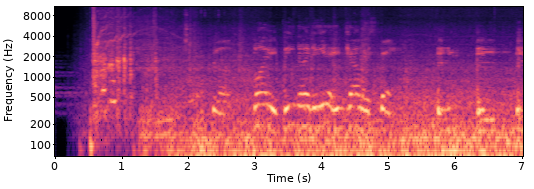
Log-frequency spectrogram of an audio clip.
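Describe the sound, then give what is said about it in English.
A truck engine starts up after a brief silence, then rumbles steadily while driving, with muffled voices talking over the low drone. “Something I've noticed about my job reporting on wilderness is that I spend a lot of time driving around in trucks with guys.”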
